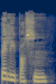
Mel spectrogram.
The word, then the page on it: belly button: British English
